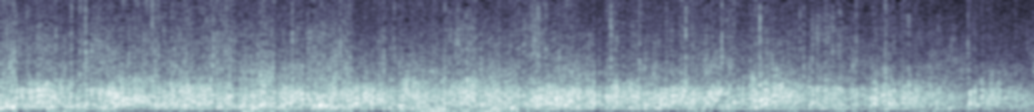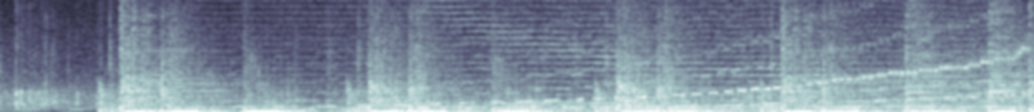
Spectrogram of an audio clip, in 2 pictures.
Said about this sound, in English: That's all we've got time for, so a huge round of applause for our panel.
